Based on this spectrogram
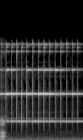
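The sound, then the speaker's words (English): A brass hand bell of the kind used to call a maid, shaken rapidly, its bright, high ringing tones sustained under a quick, steady clatter of repeated strikes, loud for the whole moment. “This one is a brass bell, except it's like one of those where you want like a maid, and you're just like, maid?”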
